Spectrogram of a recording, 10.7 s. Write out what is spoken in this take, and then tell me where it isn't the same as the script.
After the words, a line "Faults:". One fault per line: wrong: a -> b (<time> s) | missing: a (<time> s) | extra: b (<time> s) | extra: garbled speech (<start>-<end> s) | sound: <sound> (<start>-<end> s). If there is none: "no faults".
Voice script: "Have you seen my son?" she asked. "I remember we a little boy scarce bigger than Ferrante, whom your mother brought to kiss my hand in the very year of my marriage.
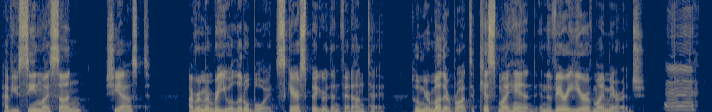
"Have you seen my son?" she asked. "I remember you a little boy scarce bigger than Ferrante, whom your mother brought to kiss my hand in the very year of my marriage.
Faults:
wrong: we -> you (3.3 s)
sound: laugh (9.9-10.5 s)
